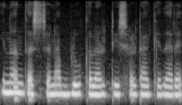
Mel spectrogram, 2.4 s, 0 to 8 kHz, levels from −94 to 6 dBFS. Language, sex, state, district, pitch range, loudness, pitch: Kannada, female, Karnataka, Mysore, 205-220 Hz, -13 LUFS, 210 Hz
